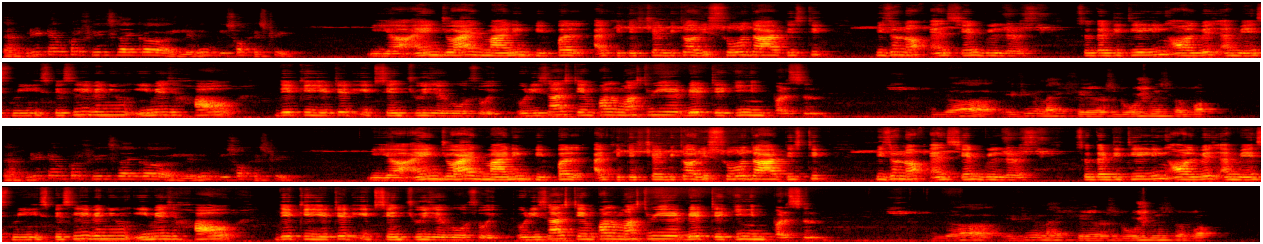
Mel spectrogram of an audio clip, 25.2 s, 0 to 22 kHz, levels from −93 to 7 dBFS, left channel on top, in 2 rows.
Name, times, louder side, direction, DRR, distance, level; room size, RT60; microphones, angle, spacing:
voice 1, 0.0-2.9 21.9-24.6, left 3 dB, 65° left, 0.9 m, -40 dB
voice 2, 3.7-10.5 10.8-14.9 15.3-20.8 21.4-21.7 23.9-24.1, right 4 dB, 20° right, 0.4 m, -32 dB
5.4 x 2.5 x 2.7 m
head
